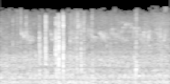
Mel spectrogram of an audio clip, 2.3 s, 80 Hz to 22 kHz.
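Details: Honey bee colony drone as nuclei are split off a forager swarm in the traditional manner, 15 May 2018; steady buzzing under a quick cluster of clicking, clattering knocks from frames being handled.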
